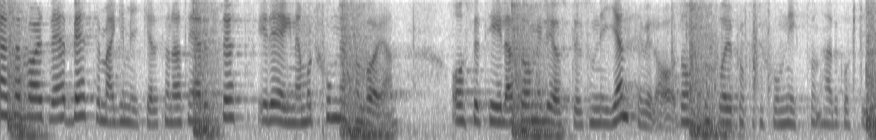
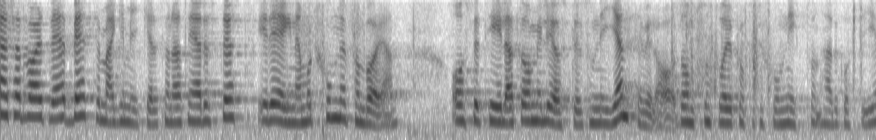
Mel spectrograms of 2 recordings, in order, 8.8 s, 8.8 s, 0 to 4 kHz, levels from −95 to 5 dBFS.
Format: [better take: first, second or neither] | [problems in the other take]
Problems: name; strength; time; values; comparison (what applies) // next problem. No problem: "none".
second | background sound (Thump, thud); 5 dB below the speech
